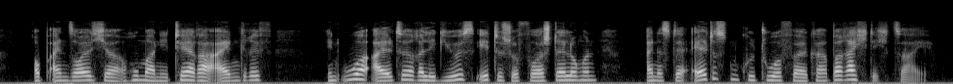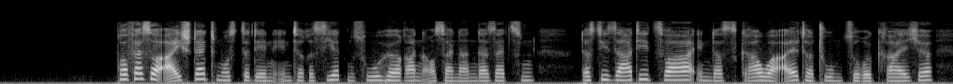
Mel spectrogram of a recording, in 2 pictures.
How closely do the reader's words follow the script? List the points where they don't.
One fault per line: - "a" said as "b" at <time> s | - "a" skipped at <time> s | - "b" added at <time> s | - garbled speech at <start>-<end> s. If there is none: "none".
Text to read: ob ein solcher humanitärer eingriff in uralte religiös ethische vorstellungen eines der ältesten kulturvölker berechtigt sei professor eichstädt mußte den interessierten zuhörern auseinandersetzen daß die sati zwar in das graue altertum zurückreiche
none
